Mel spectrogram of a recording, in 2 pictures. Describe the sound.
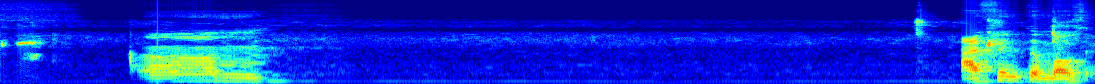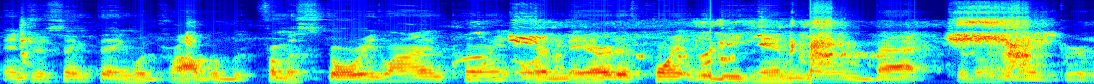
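A dog lets out a single short, high whining yelp that trails off, followed by a pause of silence before a person starts talking steadily.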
